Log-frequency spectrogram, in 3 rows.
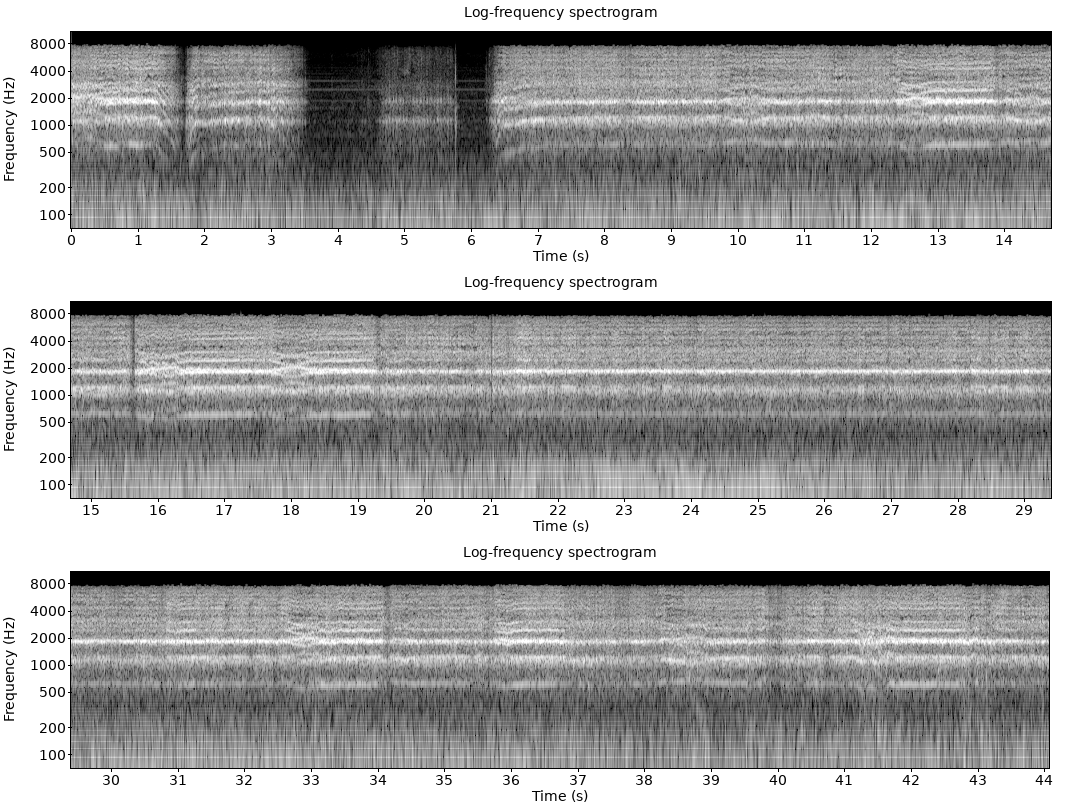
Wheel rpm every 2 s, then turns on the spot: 130, 90, 10, 110, 160, 160, 160, 160, 160, 160, 160, 160, 160, 160, 160, 160, 160, 160, 160, 160, 160, 160.
none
